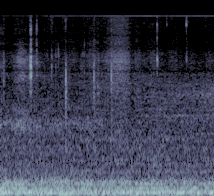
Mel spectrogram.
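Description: Car running, heard from inside the cabin as a steady low rumble of engine and road noise.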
